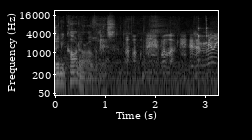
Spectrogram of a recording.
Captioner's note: laughs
